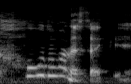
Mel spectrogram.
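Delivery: high, distant, startled realization, stopping abruptly. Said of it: "I was like".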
